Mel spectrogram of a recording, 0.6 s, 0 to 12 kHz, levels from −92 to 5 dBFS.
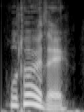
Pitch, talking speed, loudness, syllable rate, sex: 185 Hz, 285 wpm, -13 LUFS, 7.8 syllables/s, female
